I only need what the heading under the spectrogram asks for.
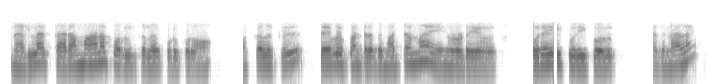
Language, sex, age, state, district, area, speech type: Tamil, female, 60+, Tamil Nadu, Nagapattinam, rural, conversation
